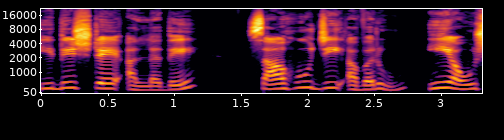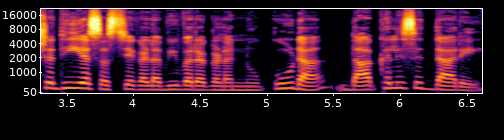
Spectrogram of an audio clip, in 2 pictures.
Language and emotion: Kannada, neutral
